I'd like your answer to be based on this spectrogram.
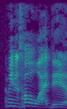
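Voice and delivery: ordinary talk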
